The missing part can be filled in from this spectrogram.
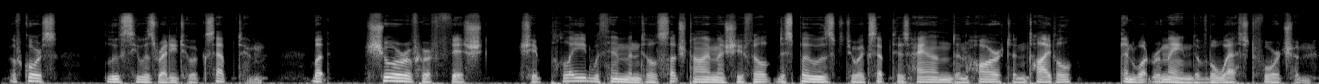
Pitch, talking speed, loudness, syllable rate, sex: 110 Hz, 175 wpm, -18 LUFS, 4.8 syllables/s, male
